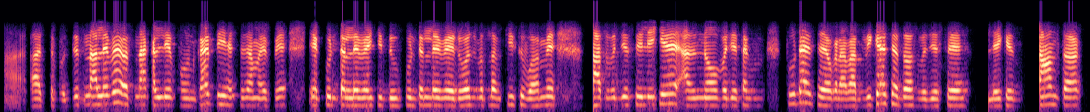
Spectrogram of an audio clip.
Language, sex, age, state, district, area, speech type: Maithili, female, 30-45, Bihar, Purnia, rural, conversation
